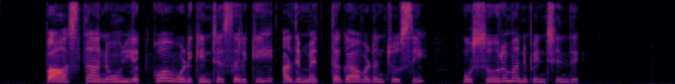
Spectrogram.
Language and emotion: Telugu, sad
